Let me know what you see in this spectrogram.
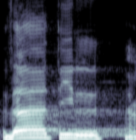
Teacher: Huruf dza dipanjangkan 2 harokat karena terdapat alif di depannya.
